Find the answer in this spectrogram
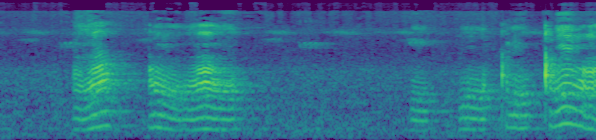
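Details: Talking ringneck parakeet utters two short, harmonic, speech-like phrases with wavering pitch, separated by a second of quiet.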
